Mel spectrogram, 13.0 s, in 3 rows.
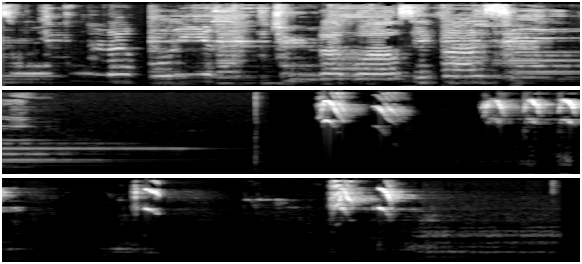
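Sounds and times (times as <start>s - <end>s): bird chirps: 6.7s - 12.1s.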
